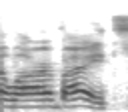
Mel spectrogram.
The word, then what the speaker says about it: Lara Beitz: Yeah, Lara Beitz.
